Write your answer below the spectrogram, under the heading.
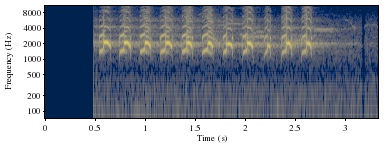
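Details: Green woodpecker giving its yaffle, a call likened to a high-pitched laugh: a clean run of about ten sharp, even notes at roughly five per second, trailing off slightly at the end, with nothing else audible.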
